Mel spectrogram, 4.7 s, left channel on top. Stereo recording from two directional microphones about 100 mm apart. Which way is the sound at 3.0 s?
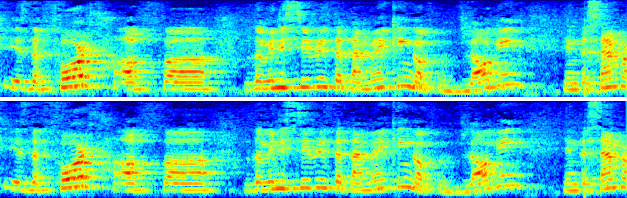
Centre (ahead or behind).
